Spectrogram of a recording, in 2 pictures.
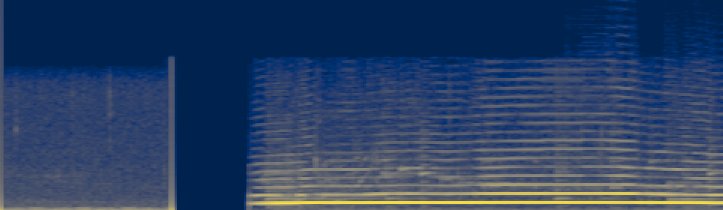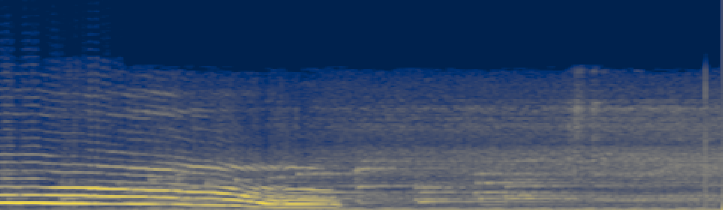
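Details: A Siberian Husky indoors one afternoon gives a long, steady howl that slides down in pitch at the end, reacting excitedly to an ice cream truck song played for him.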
